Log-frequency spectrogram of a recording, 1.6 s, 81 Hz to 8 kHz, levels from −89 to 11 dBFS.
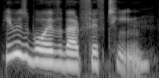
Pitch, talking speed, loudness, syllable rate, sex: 215 Hz, 265 wpm, -16 LUFS, 6.2 syllables/s, female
